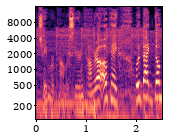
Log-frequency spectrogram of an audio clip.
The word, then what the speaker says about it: Conroe: And we're here with Brian Bondi, who is the president of the Lake Conroe Chamber of Commerce.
